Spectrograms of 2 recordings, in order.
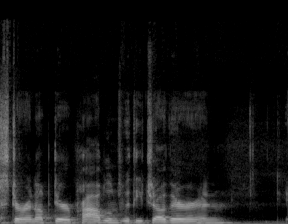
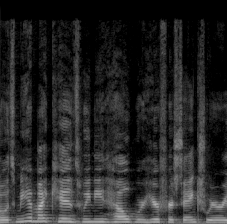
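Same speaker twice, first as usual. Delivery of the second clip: mimicked screaming, pitched higher; 7 semitones higher than usual. Speaker tells of a woman banging on a door with her kids, imitating her screaming. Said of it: "she's banging on the door and she's screaming".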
